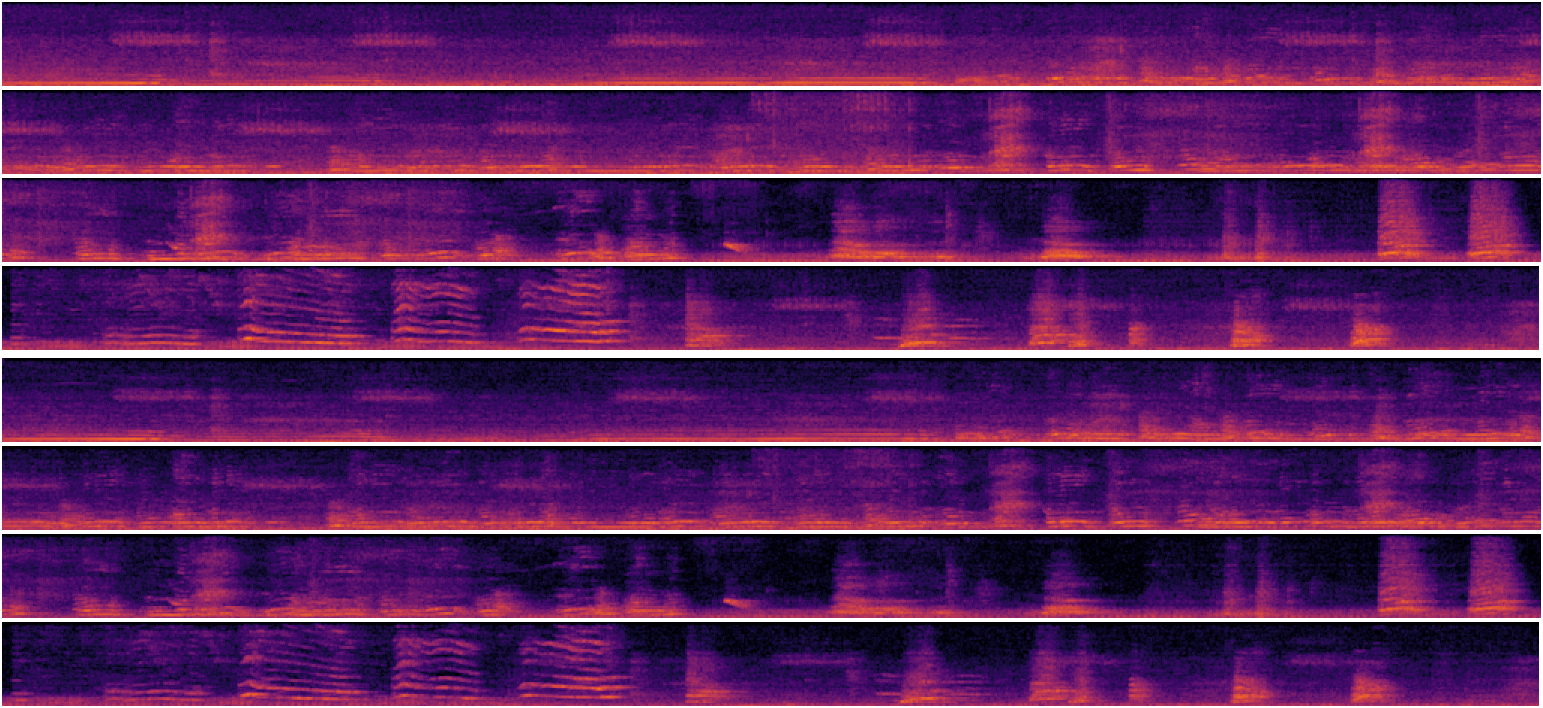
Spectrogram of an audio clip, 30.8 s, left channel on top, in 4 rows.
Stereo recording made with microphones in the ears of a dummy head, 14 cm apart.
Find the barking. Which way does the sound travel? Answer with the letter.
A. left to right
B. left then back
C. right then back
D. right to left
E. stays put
D.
